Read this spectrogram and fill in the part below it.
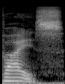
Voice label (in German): "white", German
